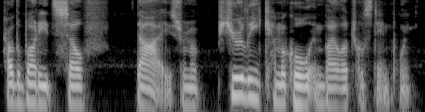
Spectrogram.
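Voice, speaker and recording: A young male student experimenter played by an actor in an audio drama, evasive and pedantic. He picks through formal explanations haltingly in a mid-range voice, recorded very dry. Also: mid-range voice, no room sound, lightly acted. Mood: earnest, explanatory. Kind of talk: naturalistic audio drama acting.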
